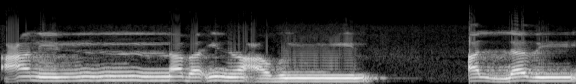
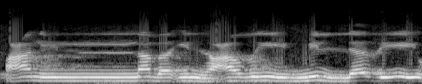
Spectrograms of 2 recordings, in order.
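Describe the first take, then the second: First: There is a stop before alladhi. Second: Azeem runs straight into alladhi without a stop. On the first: The verse ending is observed. "लेकिन आयत कर दिया तो अब क्या होगा? अल्लज़ी।" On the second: The reader continues past the verse ending. "अगर आयत नहीं करते, सांस आपकी लंबी है, तो आप ऐसे पढ़ते"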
